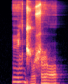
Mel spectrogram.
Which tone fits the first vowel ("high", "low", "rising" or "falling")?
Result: high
